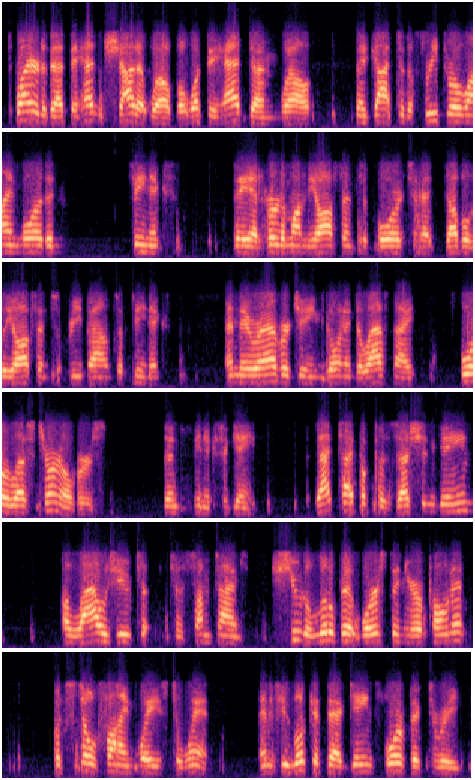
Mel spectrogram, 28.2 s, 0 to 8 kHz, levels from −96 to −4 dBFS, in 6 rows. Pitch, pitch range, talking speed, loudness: 155 Hz, 145-175 Hz, 185 wpm, -19 LUFS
